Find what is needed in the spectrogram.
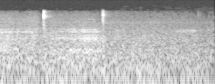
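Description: Near silence broken by two faint computer-mouse clicks, about half a second in and again at about a second.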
